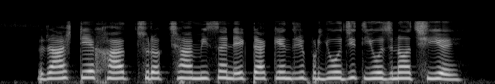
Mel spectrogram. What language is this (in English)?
Maithili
